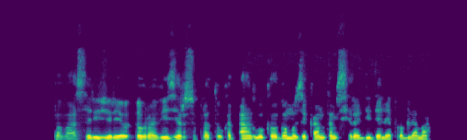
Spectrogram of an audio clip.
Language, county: Lithuanian, Panevėžys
